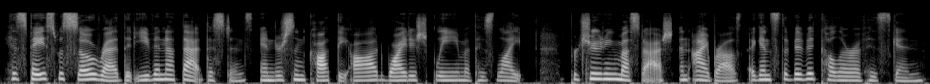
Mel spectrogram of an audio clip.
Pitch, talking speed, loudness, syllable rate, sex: 200 Hz, 195 wpm, -19 LUFS, 5.2 syllables/s, female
